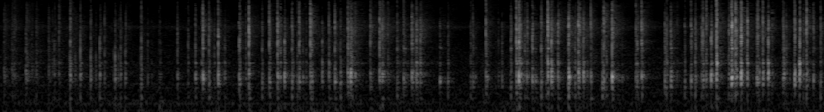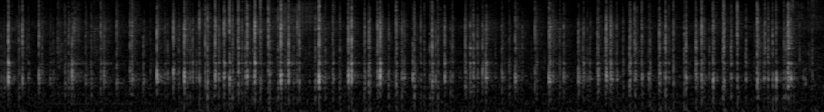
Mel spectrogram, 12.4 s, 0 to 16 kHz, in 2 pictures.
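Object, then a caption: Small plastic box with lid. A small, hollow, empty translucent clear plastic box with a lid is held up in both hands and tapped and scratched with fingertips and nails. A dense, steady stream of quick, dry plastic clicks and scratchy rustles fills the clip, centered in the mid range around 950 Hz with a light bright edge. Each tap stops almost instantly, with no ringing.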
